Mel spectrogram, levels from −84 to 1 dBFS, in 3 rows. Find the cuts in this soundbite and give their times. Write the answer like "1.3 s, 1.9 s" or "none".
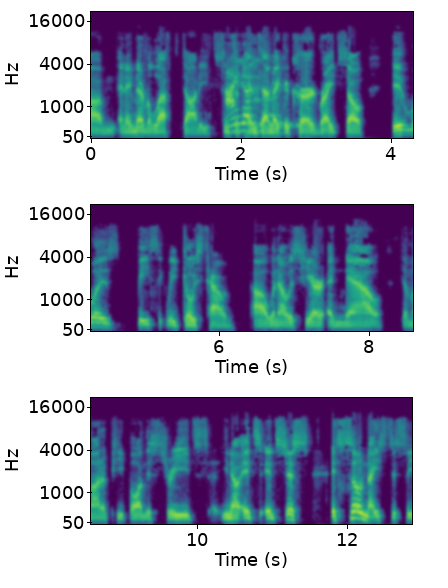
none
